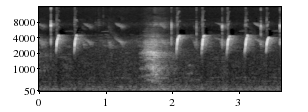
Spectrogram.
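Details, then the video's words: Juvenile prenjak lumut (moss prinia) calling: short sharp chirps descending from high pitch, repeated about every third of a second in two bursts, with a brief hiss of noise between. "Suara anakan burung prenjak lumut gacor mantab"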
